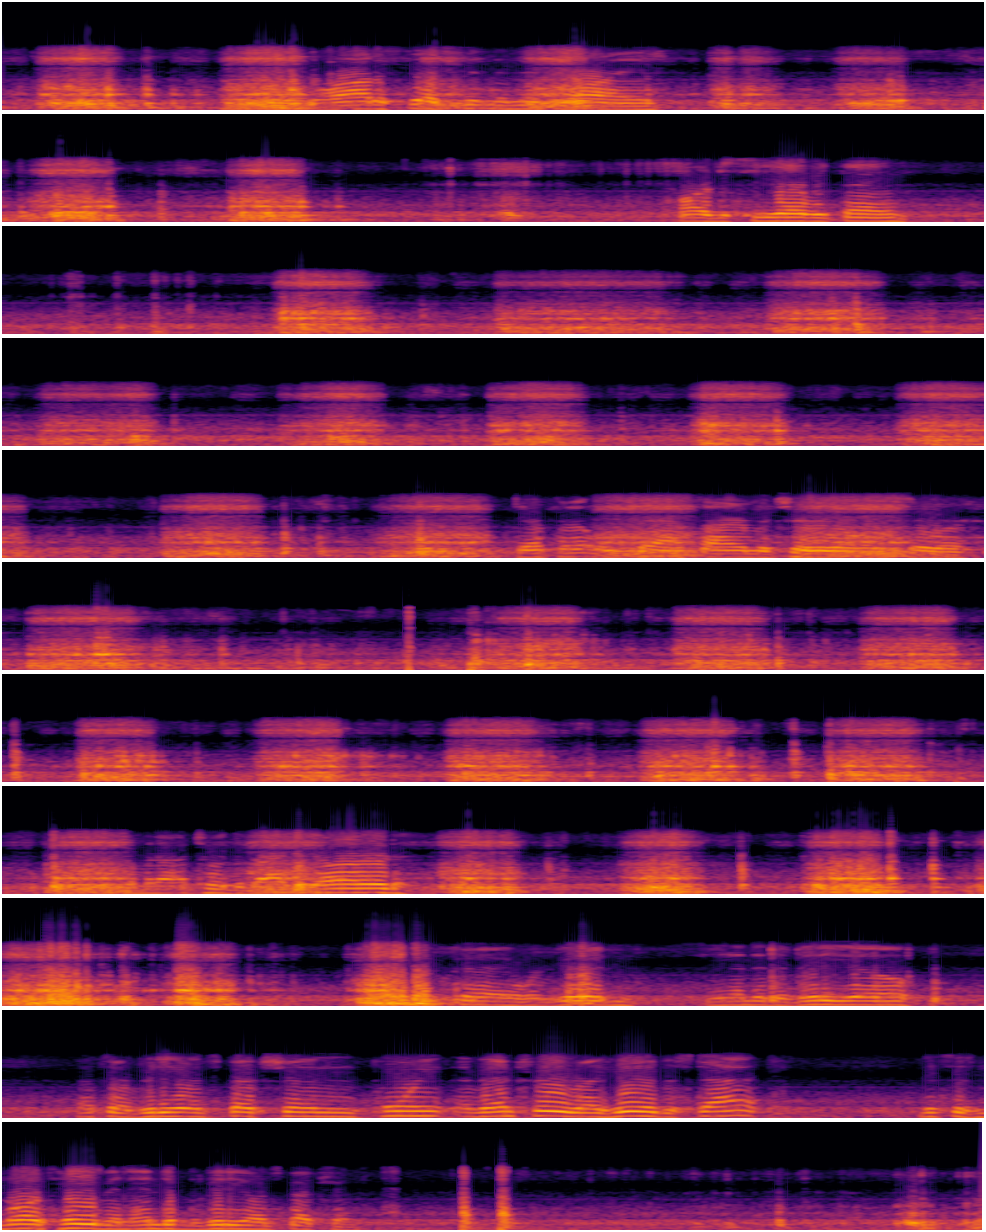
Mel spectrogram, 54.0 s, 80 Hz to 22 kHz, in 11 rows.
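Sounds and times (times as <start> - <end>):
cable scraping rasp: 0.0 - 8.5, 11.1 - 42.3.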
